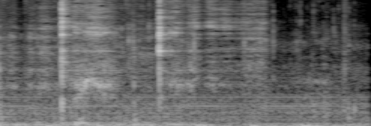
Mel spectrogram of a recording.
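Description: Metal spoons clinking and scraping against ceramic soup bowls while eating, with two sharp clinks about half a second and a second in.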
